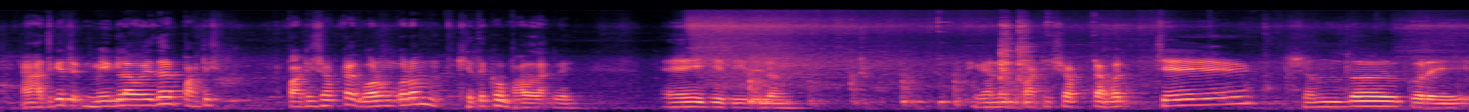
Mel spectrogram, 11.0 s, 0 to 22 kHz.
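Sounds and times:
batter sizzling in a pan: 5.2 - 11.0.

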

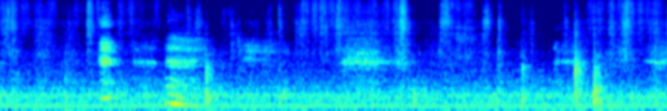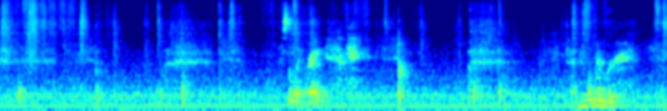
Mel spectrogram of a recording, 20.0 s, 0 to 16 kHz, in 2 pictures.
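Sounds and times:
steady low hum: 0.0 - 20.0
woman exhaling and grunting: 2.4 - 3.1.

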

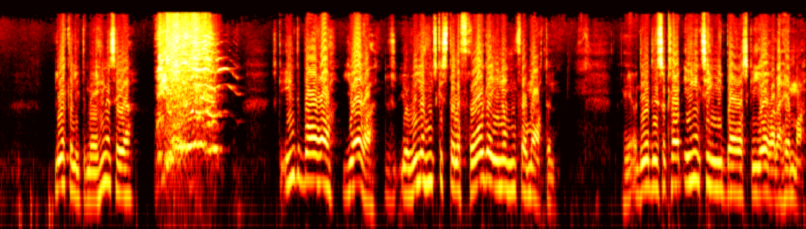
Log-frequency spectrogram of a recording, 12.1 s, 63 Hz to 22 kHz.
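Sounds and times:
horse squealing: 2.3 - 3.7.

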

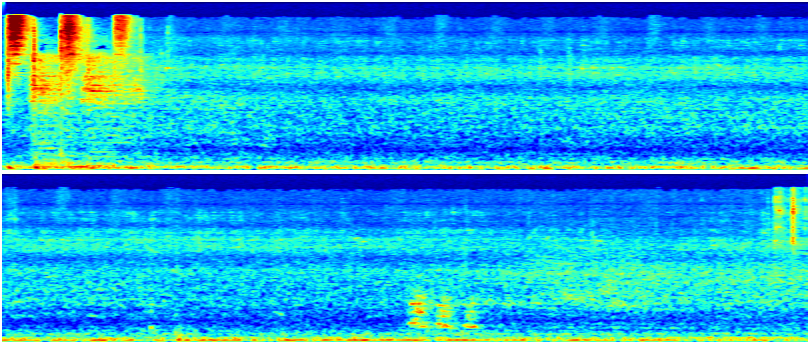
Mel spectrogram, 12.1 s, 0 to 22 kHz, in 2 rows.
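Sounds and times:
low outdoor ambient rumble: 0.0 - 12.0.

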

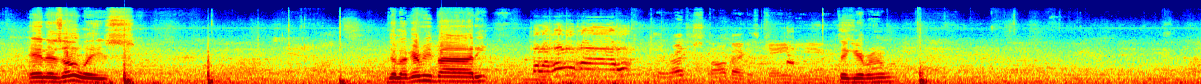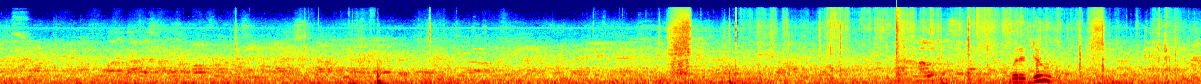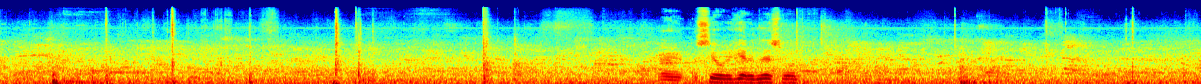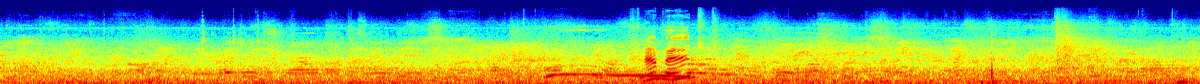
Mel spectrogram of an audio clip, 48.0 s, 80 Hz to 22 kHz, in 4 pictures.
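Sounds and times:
faint voices: 0.0 - 48.0
room noise: 0.0 - 48.0
plastic shrink wrap tearing: 18.7 - 23.0.

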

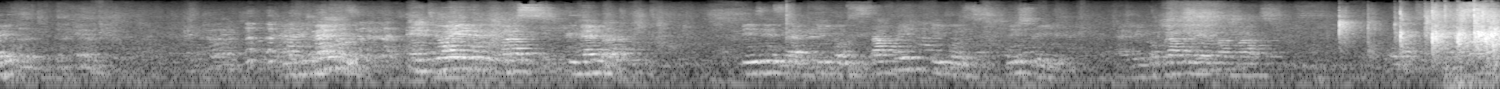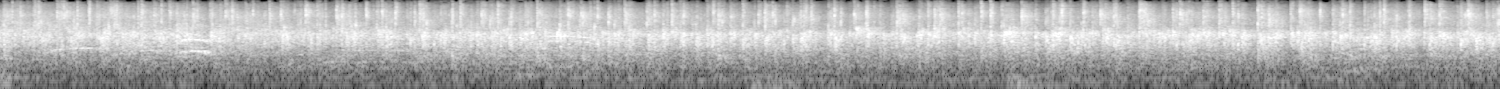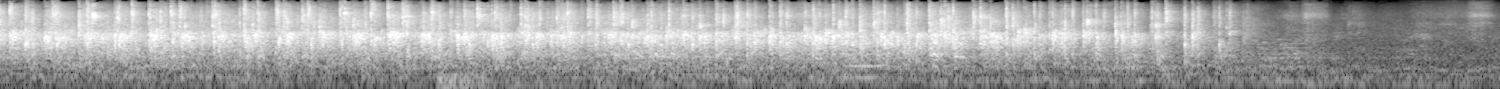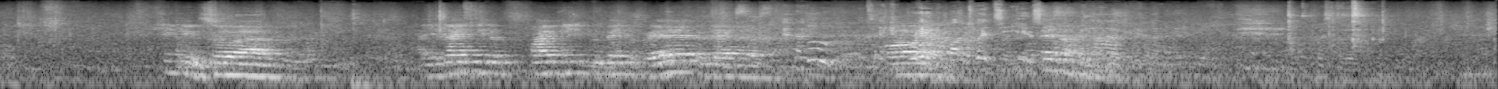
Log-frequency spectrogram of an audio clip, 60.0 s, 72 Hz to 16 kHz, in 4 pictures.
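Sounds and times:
audience applause: 14.0 - 42.8.

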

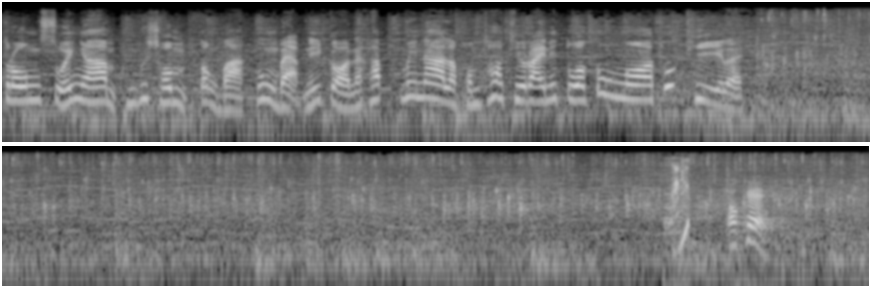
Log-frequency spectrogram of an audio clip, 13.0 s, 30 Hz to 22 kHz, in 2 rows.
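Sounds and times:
background music: 0.0 - 13.0
shrimp sizzling in hot oil: 5.6 - 13.0.

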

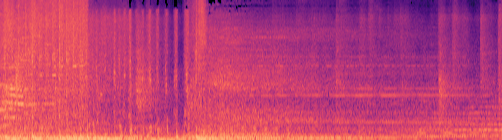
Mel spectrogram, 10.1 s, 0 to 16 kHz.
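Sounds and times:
deep rumbling low drone: 0.0 - 10.0.

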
